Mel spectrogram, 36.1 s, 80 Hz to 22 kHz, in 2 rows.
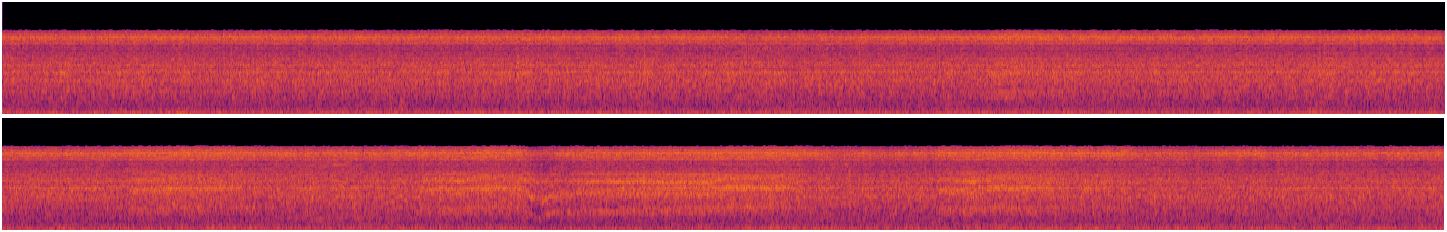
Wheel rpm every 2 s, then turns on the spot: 230, 230, 230, 230, 240, 230, 230, 230, 230, 230, 230, 230, 210, 220, 230, 230, 230, 230.
none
